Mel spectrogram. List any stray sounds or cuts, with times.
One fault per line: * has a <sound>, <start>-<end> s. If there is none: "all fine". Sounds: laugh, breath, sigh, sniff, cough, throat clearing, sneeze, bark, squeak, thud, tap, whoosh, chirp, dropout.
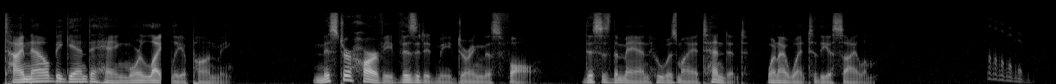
* has a dropout, 1.6-1.7 s
* has a chirp, 9.9-10.4 s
